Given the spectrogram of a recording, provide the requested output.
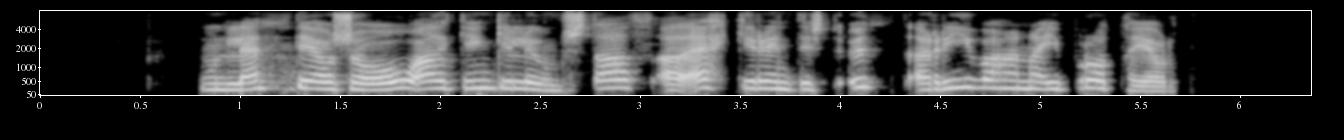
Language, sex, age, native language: Icelandic, female, 30-39, Icelandic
